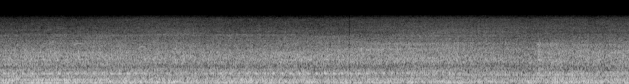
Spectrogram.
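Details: A loud vehicle engine idles steadily throughout, with no animal sound audible.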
